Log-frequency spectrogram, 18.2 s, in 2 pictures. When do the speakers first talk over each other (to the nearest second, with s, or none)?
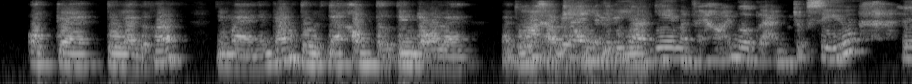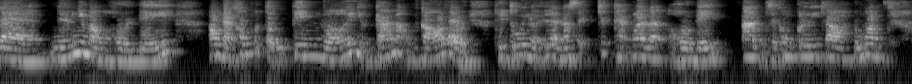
5 s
